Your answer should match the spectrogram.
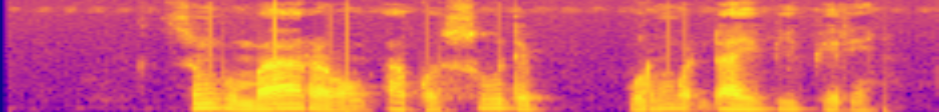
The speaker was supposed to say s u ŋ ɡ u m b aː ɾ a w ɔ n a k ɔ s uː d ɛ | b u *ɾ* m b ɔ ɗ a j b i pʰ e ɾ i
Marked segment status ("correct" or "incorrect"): correct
